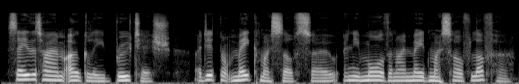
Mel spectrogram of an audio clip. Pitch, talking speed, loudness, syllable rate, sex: 175 Hz, 230 wpm, -16 LUFS, 5.2 syllables/s, female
